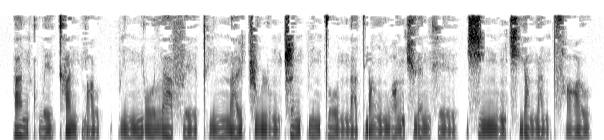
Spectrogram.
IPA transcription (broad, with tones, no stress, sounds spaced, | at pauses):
a˥ n kʰ w e˨˩ ɪ̯ kʰ a˥˩ n p j ɑ˩ ʊ̯ | p i˨˩ n n̪ j o˥˧ ʊ̯ l ä˥˩ f e˨˩ ɪ̯ t̪ʰ i˧˥ n n̪ a˧˥ ɪ̯ ʈ͡ʂ u˧˥ ɻ ʊ˨˩ ŋ ʈ͡ʂ ə˥ n p i˥˧ n t̪ o˥˩ ʊ̯ n̪ ä˨˩ t̪ j ɑ˥˧ ŋ n̪ w ɑ˥˩ ŋ ɕ ɥ ɛ˥ n x e˥˩ ɪ̯ | ɕ i˥ ŋ n̪ ʊ˨˩ ŋ t͡ɕʰ j ä˥˩ n̪ a˨˩ n t͡sʰ ɑ˥ ʊ̯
